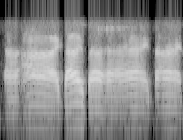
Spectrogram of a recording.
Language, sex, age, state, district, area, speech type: Kannada, male, 60+, Karnataka, Dakshina Kannada, rural, conversation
